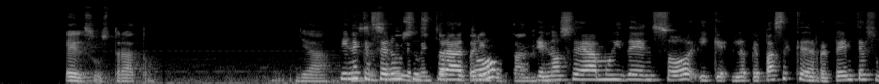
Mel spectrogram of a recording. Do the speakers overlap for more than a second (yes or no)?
yes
